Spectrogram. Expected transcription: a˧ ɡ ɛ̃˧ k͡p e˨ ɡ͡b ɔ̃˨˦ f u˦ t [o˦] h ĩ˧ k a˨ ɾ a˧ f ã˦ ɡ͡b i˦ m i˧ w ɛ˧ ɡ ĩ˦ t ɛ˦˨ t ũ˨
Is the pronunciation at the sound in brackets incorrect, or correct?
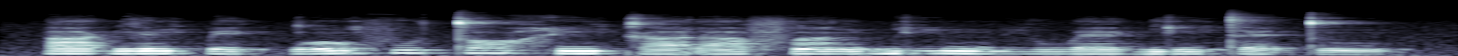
incorrect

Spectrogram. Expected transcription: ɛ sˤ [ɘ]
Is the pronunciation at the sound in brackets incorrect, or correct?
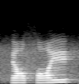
incorrect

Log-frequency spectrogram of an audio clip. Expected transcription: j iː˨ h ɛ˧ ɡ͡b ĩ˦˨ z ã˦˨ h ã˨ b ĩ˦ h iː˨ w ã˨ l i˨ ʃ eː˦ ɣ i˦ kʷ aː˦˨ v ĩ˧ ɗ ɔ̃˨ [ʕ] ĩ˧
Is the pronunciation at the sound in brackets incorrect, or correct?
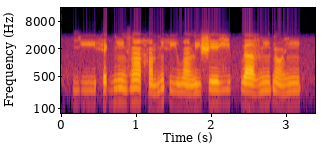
incorrect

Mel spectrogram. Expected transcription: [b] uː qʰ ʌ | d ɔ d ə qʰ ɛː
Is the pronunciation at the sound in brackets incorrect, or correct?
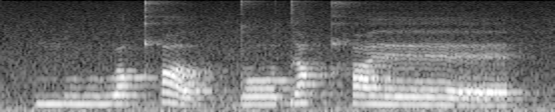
incorrect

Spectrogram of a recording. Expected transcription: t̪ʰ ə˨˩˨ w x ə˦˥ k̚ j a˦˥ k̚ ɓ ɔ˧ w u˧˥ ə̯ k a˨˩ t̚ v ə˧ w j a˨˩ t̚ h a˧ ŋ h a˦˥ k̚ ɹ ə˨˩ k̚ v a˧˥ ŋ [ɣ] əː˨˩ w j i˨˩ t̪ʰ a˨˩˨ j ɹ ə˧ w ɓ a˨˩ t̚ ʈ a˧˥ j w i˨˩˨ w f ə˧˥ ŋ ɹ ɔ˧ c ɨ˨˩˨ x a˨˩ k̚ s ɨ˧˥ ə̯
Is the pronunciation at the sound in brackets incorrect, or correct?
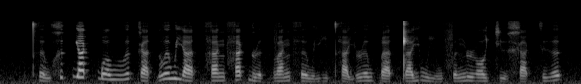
incorrect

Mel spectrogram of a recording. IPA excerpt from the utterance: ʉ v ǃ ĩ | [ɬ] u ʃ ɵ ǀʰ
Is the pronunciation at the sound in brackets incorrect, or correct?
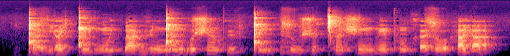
incorrect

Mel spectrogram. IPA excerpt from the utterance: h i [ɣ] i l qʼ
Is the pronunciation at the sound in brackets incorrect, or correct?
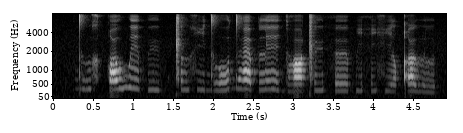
incorrect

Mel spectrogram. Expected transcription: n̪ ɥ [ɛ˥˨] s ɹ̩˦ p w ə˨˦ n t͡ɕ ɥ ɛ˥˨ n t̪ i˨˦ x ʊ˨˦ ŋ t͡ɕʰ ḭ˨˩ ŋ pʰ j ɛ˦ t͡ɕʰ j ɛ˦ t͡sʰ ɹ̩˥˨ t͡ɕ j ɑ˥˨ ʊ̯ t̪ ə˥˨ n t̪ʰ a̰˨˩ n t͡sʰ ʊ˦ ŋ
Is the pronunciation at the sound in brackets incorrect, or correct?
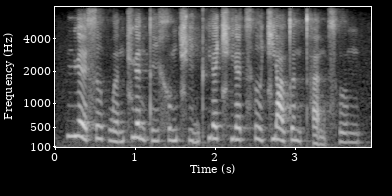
correct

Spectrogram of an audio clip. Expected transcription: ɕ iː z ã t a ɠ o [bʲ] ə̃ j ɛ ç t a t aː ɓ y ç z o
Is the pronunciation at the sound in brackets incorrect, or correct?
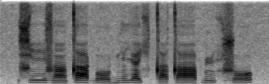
correct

